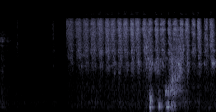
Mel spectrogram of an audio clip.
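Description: Wooden gun stock with old varnish being sanded by hand, a steady rhythmic scratchy rubbing that starts after a quiet pause and continues close and loud, with a brief voice beforehand.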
